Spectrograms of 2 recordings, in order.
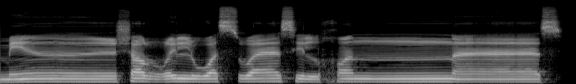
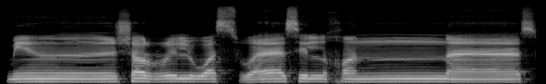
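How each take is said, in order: Both takes have the same delivery.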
